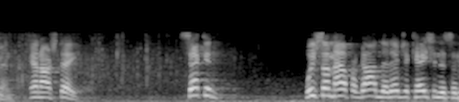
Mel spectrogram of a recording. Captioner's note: applause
